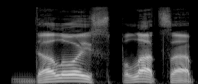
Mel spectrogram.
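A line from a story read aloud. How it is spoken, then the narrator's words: Loud command. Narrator (Russian): приказал громко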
